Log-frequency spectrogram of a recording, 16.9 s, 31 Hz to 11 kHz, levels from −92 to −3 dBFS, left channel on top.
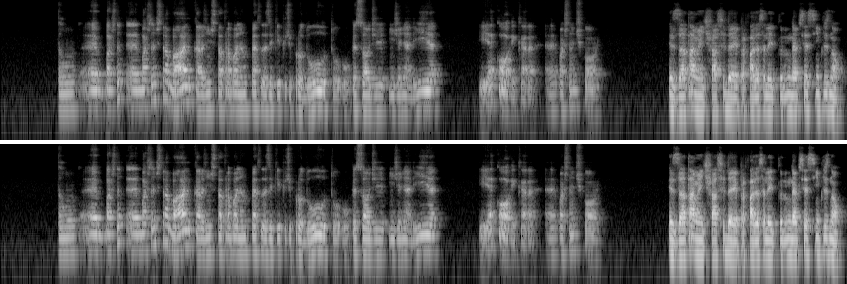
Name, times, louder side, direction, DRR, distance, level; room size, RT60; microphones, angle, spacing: voice 1, 1.2-8.7 9.6-12.0 13.8-13.9, right 1 dB, ahead, 0 dB, 0.7 m, -30 dB
voice 2, 13.4-16.8, right 4 dB, 45° right, 5 dB, 0.4 m, -24 dB
5.8 x 2.1 x 3.2 m, 0.34 s
head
